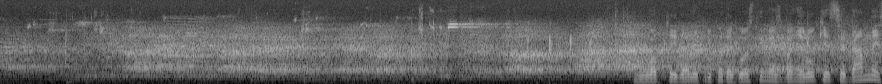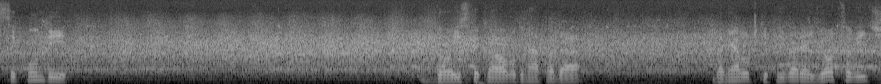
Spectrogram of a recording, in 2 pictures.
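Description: A crowd cheers and roars in a large echoing arena.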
